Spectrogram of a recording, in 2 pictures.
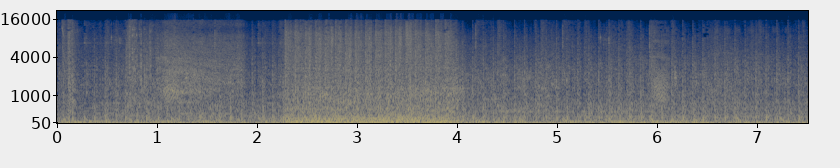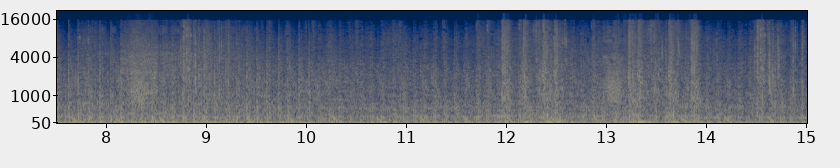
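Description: Rapid weapon fire from a shooter game, aimed at alien bugs in Half-Life 2, with bursts and single shots cracking repeatedly. A heavy, loud barrage near the 2–4 second mark stands out against dense mechanical clatter throughout.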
